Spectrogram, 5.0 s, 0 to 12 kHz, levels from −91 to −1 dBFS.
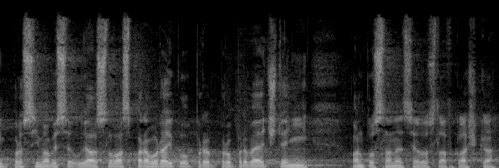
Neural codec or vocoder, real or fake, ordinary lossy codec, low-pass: vocoder, 44.1 kHz, 128 mel bands every 512 samples, BigVGAN v2; fake; MP3, 64 kbps; 10.8 kHz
